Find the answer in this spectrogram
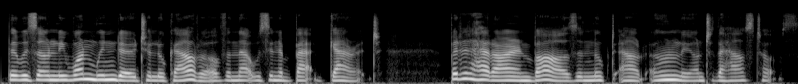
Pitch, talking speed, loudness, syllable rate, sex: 190 Hz, 220 wpm, -15 LUFS, 5.6 syllables/s, female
